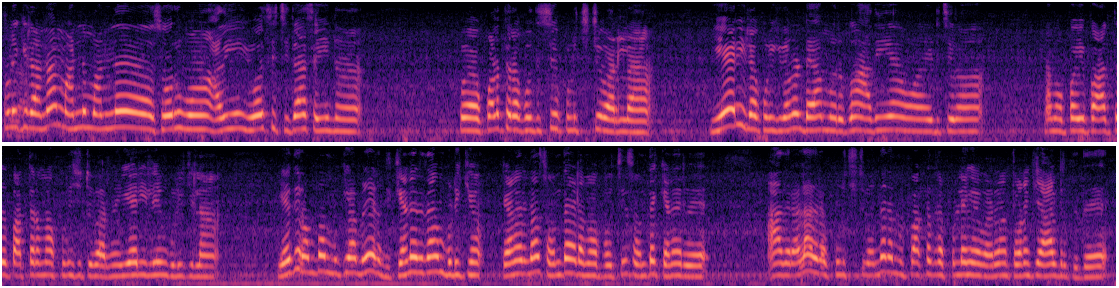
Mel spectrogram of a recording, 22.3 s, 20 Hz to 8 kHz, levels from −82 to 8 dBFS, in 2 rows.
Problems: none marked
